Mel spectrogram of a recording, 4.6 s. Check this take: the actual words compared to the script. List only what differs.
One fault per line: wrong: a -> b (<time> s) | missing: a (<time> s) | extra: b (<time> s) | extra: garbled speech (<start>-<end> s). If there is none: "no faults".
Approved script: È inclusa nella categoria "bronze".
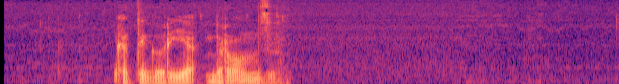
missing: inclusa nella (0.9 s)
